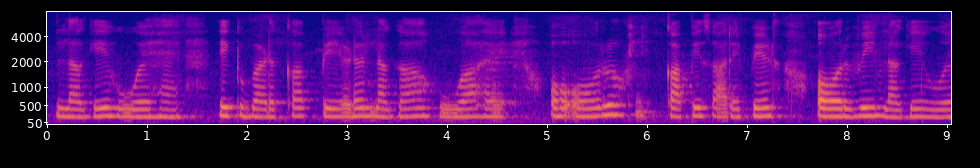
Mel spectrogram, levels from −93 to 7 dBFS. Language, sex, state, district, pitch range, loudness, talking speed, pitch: Hindi, female, Uttar Pradesh, Jyotiba Phule Nagar, 205-220 Hz, -31 LUFS, 125 wpm, 210 Hz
